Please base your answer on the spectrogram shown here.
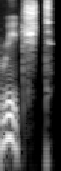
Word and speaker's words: reached: He thought he had reached, con ese T fuerte, reached Asia. Reached se escribe con D, claro, pero palabras que acaban con CH, en pasado, solemos decir reached Asia.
